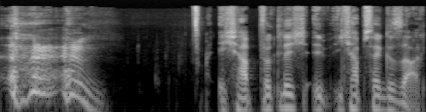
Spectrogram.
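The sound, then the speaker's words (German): A single short, rough throat clearing from a man with a fever and a cough, followed by a brief pause and then a man speaking. “Ich fiebere hier vor mich hin und habe einen Husten im Gepäck heute.”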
